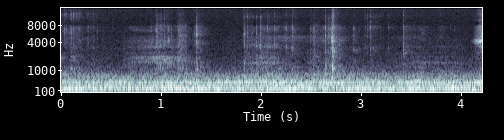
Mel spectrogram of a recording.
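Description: Thin strips being cut for a frottage rubbing make quiet, close snips and small mechanical clicks over a low, steady background hum, with no talking.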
